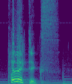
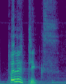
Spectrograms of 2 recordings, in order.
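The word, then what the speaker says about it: political: Then we have politics, politics, the stress on the second syllable.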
